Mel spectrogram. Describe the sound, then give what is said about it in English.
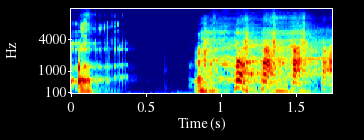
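A person burps loudly: a short guttural burp, a brief silence, then a longer, drawn-out croaking belch that rumbles on for about a second. “Can you burp?”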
